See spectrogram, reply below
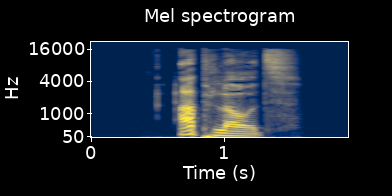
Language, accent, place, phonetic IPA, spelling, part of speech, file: German, Germany, Berlin, [ˈapˌlaʊ̯t͡s], Ablauts, noun, De-Ablauts.ogg
- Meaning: genitive singular of Ablaut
